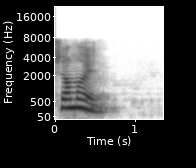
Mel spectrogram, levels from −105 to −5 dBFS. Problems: constant background noise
